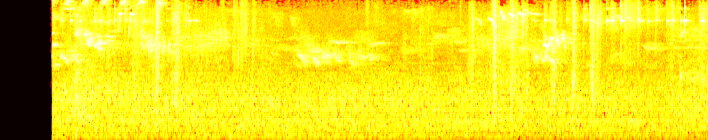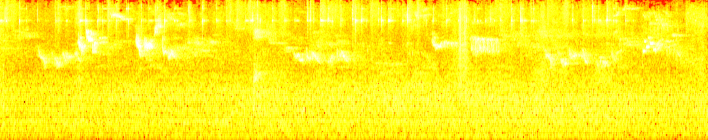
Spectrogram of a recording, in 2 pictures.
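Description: Small garden birds chirping and singing in short repeated phrases over a steady outdoor hiss, starting about a second in, with a few sharp clicks near the middle.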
